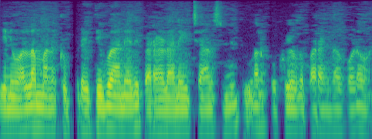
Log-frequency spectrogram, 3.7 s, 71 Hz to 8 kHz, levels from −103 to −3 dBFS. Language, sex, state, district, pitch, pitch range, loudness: Telugu, male, Andhra Pradesh, Krishna, 100 Hz, 95-105 Hz, -22 LUFS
